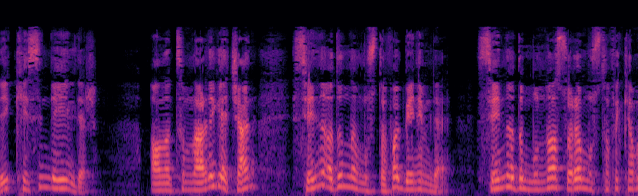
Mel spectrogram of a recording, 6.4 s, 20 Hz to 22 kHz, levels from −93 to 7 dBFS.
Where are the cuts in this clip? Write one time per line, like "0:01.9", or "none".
0:04.7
